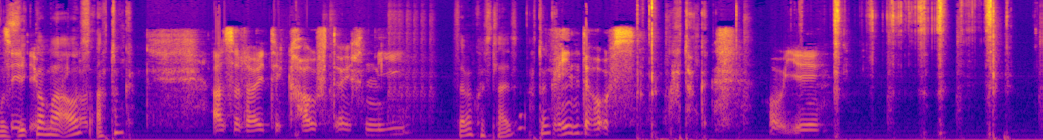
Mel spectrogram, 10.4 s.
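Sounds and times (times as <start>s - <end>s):
speech: 0.0s - 8.5s
faint steady hum: 0.0s - 10.4s
scissors snipping through a software box seal: 8.4s - 10.4s.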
